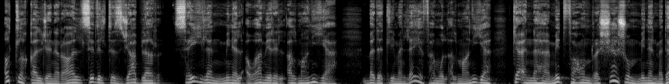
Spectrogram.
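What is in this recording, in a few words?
Syrian narration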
